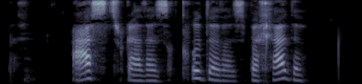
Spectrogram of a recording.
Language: Abkhazian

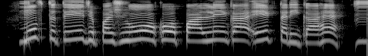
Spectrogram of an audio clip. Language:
Hindi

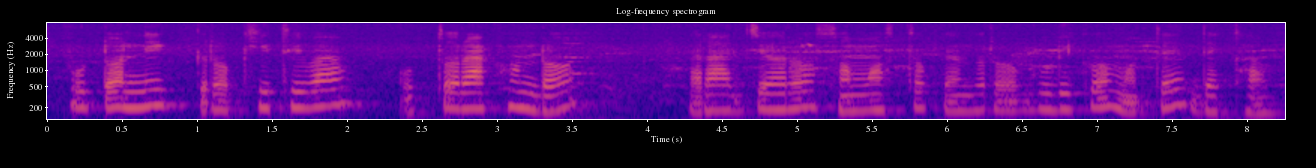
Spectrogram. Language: Odia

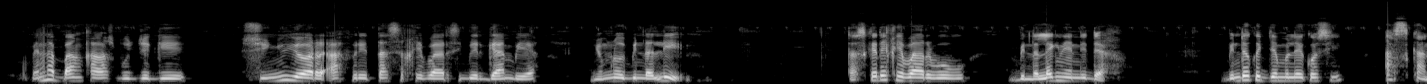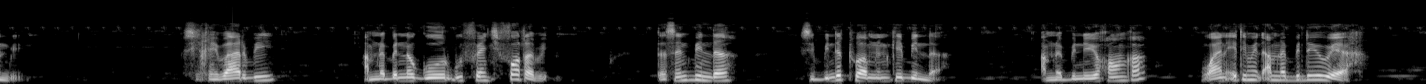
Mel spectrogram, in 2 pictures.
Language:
Wolof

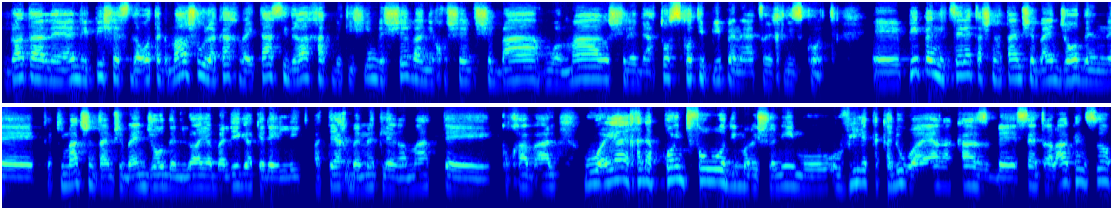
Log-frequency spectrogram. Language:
Hebrew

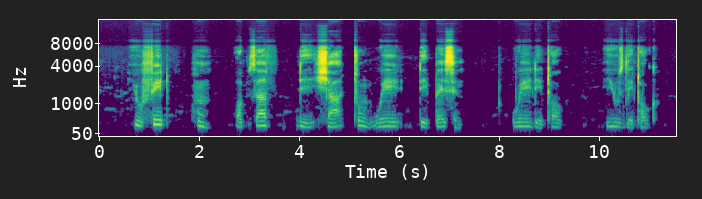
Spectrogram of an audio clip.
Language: Nigerian Pidgin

